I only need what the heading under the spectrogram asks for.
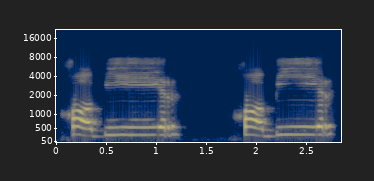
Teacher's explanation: ra kat hujung ni dia menjadi ra yang nipis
